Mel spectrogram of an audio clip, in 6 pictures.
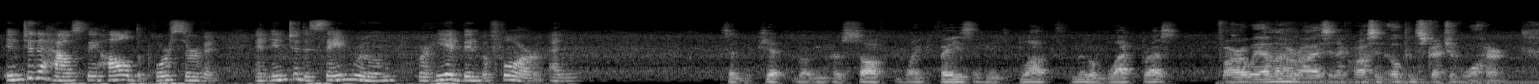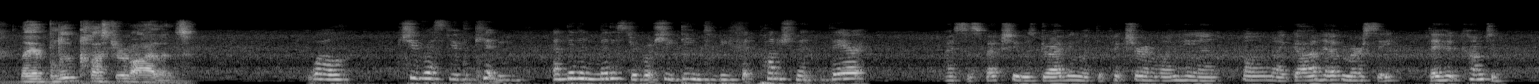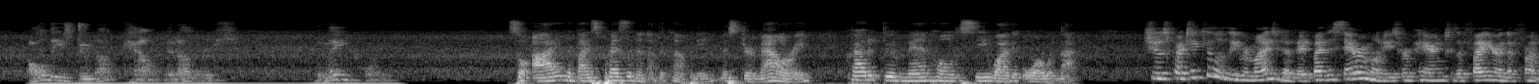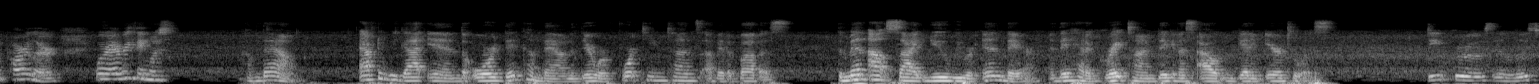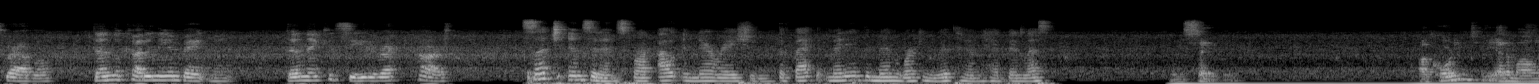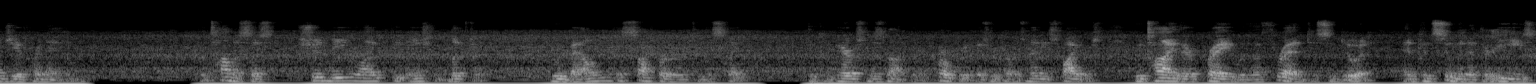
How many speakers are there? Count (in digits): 8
